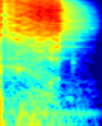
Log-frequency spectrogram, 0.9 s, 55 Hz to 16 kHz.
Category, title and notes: Sound effects > Objects / House appliances
Chef Knife sharpening 03 short
Subject : Sharpening a knife with a old laguiole sharpening stone (somewhat "knife blade" shaped itself.) Date YMD : 2025 July 20 Location : In a kitchen. Sennheiser MKE600 P48, no filter. Weather : Processing : Trimmed in Audacity. Notes : Recorded for Dare2025-09 Metal Friction series of dares.
close-up, Dare, Dare2025-09, Dare2025-Friction, FR-AV2, Friction, Hypercardioid, Indoor, Knife, Metal, MKE-600, MKE600, rubbing, scrape, Sennheiser, sharpen, Sharpening, sharpening-stone, Shotgun-mic, Shotgun-microphone, Single-mic-mono, Stone, Tascam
